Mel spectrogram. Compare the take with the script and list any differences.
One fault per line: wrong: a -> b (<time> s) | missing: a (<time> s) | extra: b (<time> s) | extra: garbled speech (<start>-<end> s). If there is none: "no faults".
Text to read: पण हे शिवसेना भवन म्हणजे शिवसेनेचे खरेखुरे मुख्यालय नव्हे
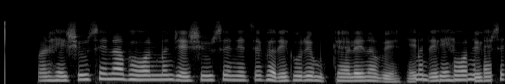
extra: garbled speech (4.1-5.1 s)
